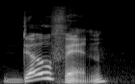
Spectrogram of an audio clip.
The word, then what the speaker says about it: Dauphin: We're talking about the Dauphin. – That's how you say it. – That is the pronunciation of the Dauphin, as I had always called it my entire life.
